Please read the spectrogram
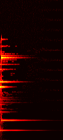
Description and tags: cartoon wink magic sparkle
A sparkle, wink sound. Great for games, cartoon type things.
